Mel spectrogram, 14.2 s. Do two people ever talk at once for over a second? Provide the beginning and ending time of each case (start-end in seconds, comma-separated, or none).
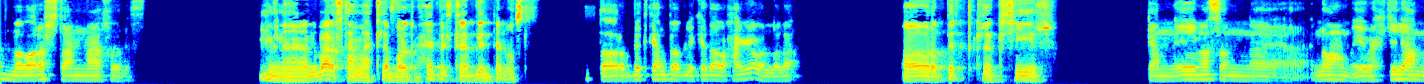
none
